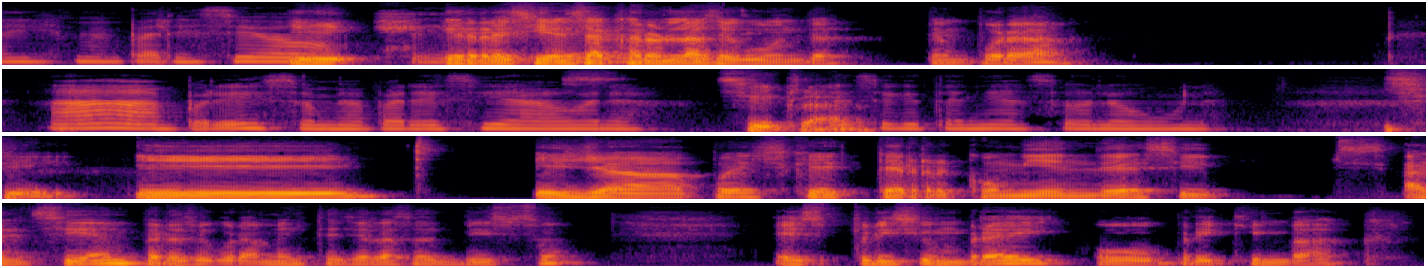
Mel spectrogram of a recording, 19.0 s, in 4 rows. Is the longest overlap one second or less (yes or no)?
no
